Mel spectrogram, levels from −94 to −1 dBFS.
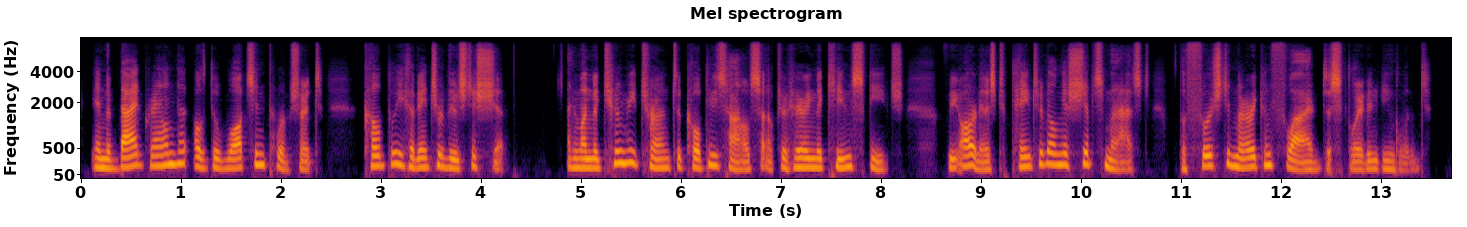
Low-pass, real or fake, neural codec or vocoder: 7.2 kHz; fake; codec, 16 kHz, 0.5 kbps, FreqCodec, larger model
